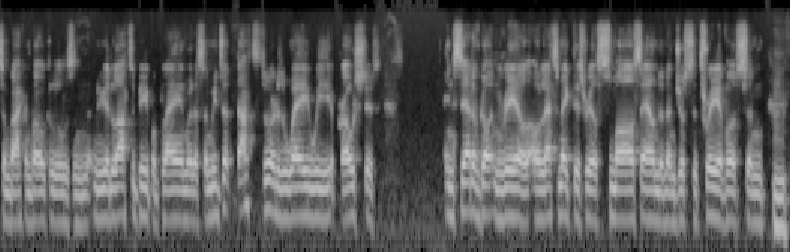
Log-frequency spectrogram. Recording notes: Via Zoom about lockdown in Dingle.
